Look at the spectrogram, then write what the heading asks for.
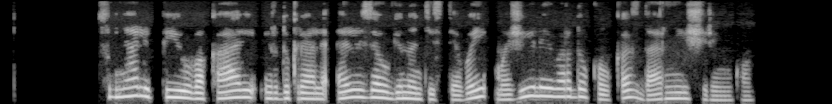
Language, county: Lithuanian, Vilnius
